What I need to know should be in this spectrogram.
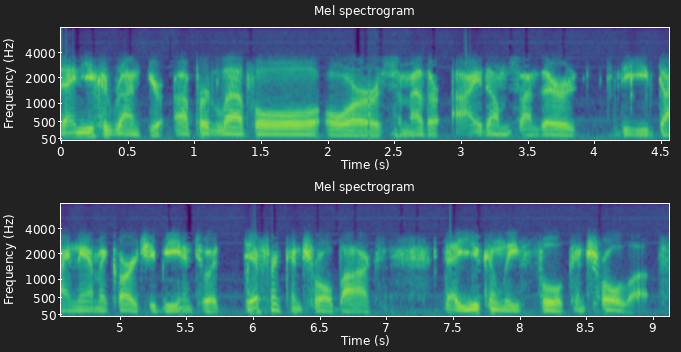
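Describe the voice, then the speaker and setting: With noticeable background noise behind him, a man speaks in a very deep, low pitch with fairly even intonation. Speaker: CEO of a Christmas lighting company. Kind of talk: radio interview. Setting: phone call. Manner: fast.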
